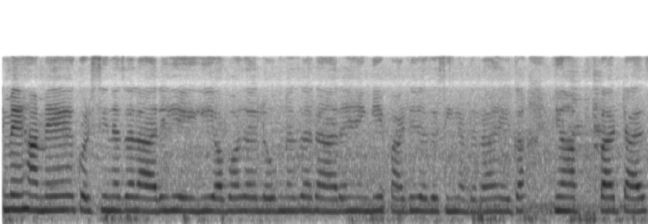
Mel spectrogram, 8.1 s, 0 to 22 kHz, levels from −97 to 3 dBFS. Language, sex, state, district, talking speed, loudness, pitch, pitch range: Hindi, female, Uttar Pradesh, Jalaun, 200 wpm, -20 LUFS, 235 Hz, 230-245 Hz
